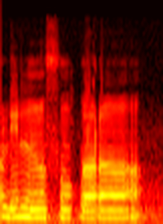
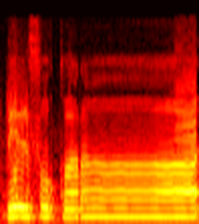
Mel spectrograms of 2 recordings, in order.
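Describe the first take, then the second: First: The final vowel of fuqara is cut short. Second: The final vowel of fuqara is drawn out long. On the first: The speaker calls it wrong. "salah lagi kan saya? Karena memang pada tadi dia baca pendek" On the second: The speaker calls it right. "harusnya memang lil fuqara kan gitu"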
